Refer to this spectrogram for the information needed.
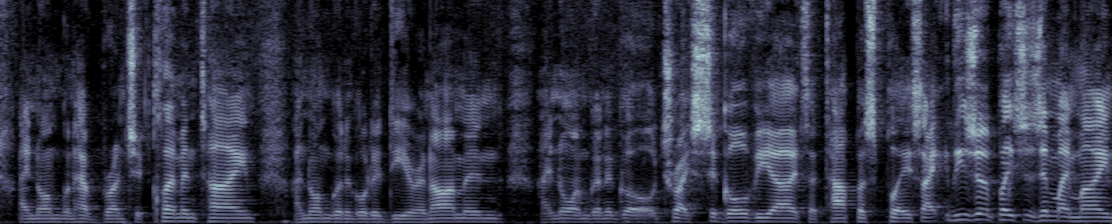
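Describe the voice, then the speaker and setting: Talking at a very fast pace with an animated tone, a man with a medium-pitched voice is heard over noticeable background noise. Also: ordinary pitch variation. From Canada. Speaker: comedian and podcast co-host. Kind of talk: casual chat.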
